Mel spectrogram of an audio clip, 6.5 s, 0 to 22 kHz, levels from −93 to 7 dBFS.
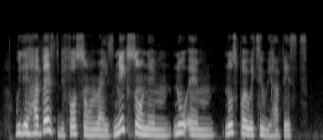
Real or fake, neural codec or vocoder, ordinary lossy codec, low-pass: real; none; none; none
